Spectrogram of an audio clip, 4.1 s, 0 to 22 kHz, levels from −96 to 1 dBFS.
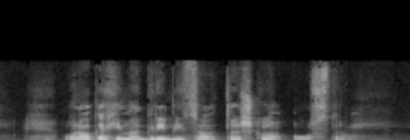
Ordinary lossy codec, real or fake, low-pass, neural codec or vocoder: AAC, 32 kbps; fake; 19.8 kHz; autoencoder, 48 kHz, 128 numbers a frame, DAC-VAE, trained on Japanese speech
